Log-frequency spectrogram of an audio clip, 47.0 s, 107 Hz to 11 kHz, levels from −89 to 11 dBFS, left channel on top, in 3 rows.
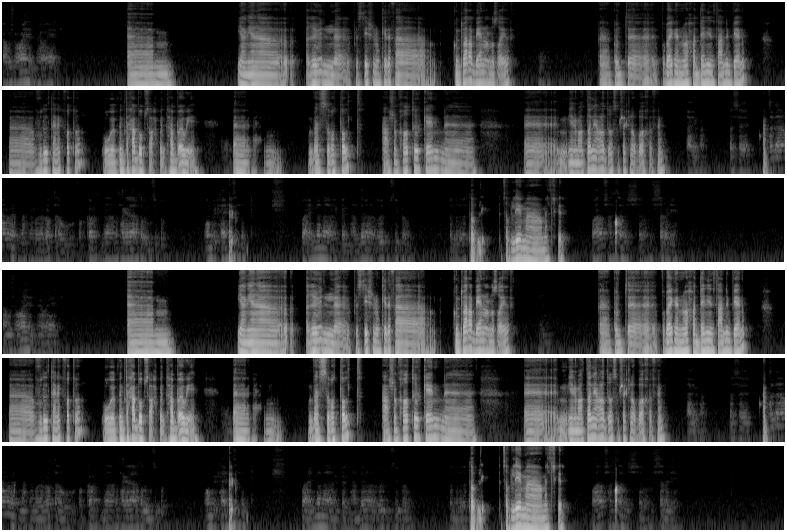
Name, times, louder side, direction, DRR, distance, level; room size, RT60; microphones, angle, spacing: voice 1, 0.0-1.2 10.7-11.0 20.0-20.3 29.3-29.8 30.2-30.7 31.0-34.6 35.4-36.2 36.7-37.0 37.3-39.5 40.3-40.7 43.1-44.9, left 1 dB, 40° left, 5.9 m, -54 dB
voice 2, 2.5-3.4 4.7-8.7 9.0-10.2 11.9-14.9 15.8-17.3 17.7-19.6 20.3-21.3 21.8-22.8 23.3-25.1 26.1-28.9 40.7-41.0 41.3-42.6, right 4 dB, 70° right, 0.5 m, -24 dB
12.0 x 5.5 x 6.4 m
head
